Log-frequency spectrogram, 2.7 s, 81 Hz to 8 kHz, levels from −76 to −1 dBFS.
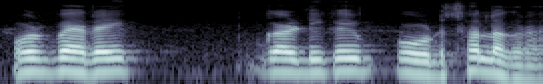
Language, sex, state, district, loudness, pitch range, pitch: Hindi, male, Uttar Pradesh, Shamli, -17 LUFS, 150-165 Hz, 160 Hz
